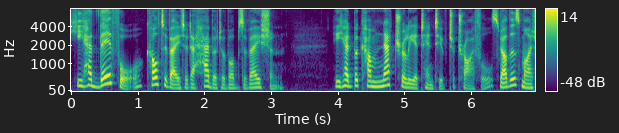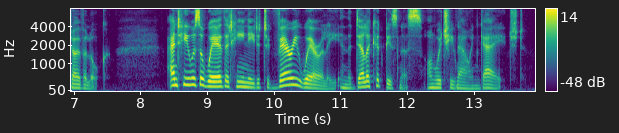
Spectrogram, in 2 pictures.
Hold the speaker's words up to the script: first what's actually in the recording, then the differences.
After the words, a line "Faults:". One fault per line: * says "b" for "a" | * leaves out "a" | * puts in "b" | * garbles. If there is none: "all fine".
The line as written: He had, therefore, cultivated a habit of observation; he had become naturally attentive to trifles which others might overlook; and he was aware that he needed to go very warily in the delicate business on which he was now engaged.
He had, therefore, cultivated a habit of observation; he had become naturally attentive to trifles others might overlook; and he was aware that he needed to very warily in the delicate business on which he now engaged.
Faults:
* leaves out "which"
* leaves out "go"
* leaves out "was"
